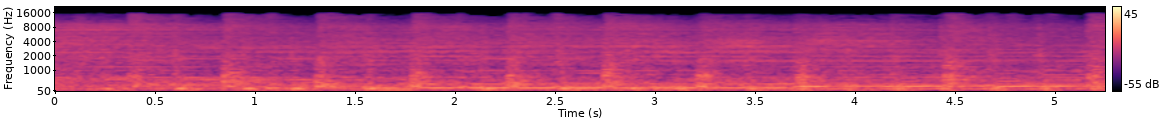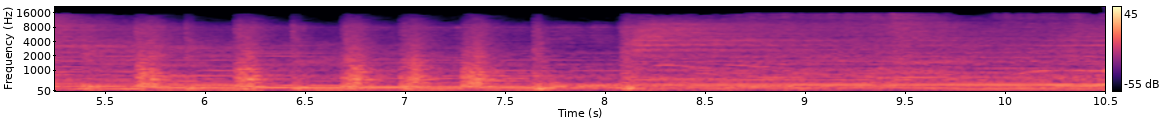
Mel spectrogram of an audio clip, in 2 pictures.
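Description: A rock band playing live without singing: a drum kit with electric guitar and bass. There is a run of hard drum hits about six to eight seconds in, then held guitar and bass notes.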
